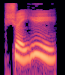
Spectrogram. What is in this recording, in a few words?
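"水域", Mandarin Chinese; chinese flashcards; hsk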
